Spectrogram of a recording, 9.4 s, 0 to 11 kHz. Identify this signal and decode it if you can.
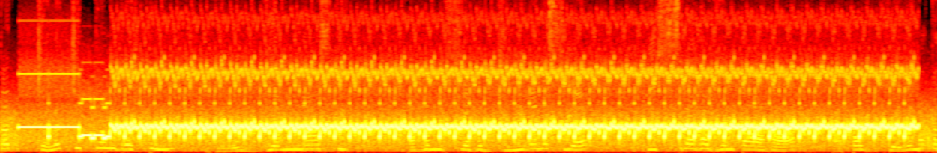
SSTV (slow-scan television), Robot 36, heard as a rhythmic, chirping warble, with radio static and speech in Sanskrit.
